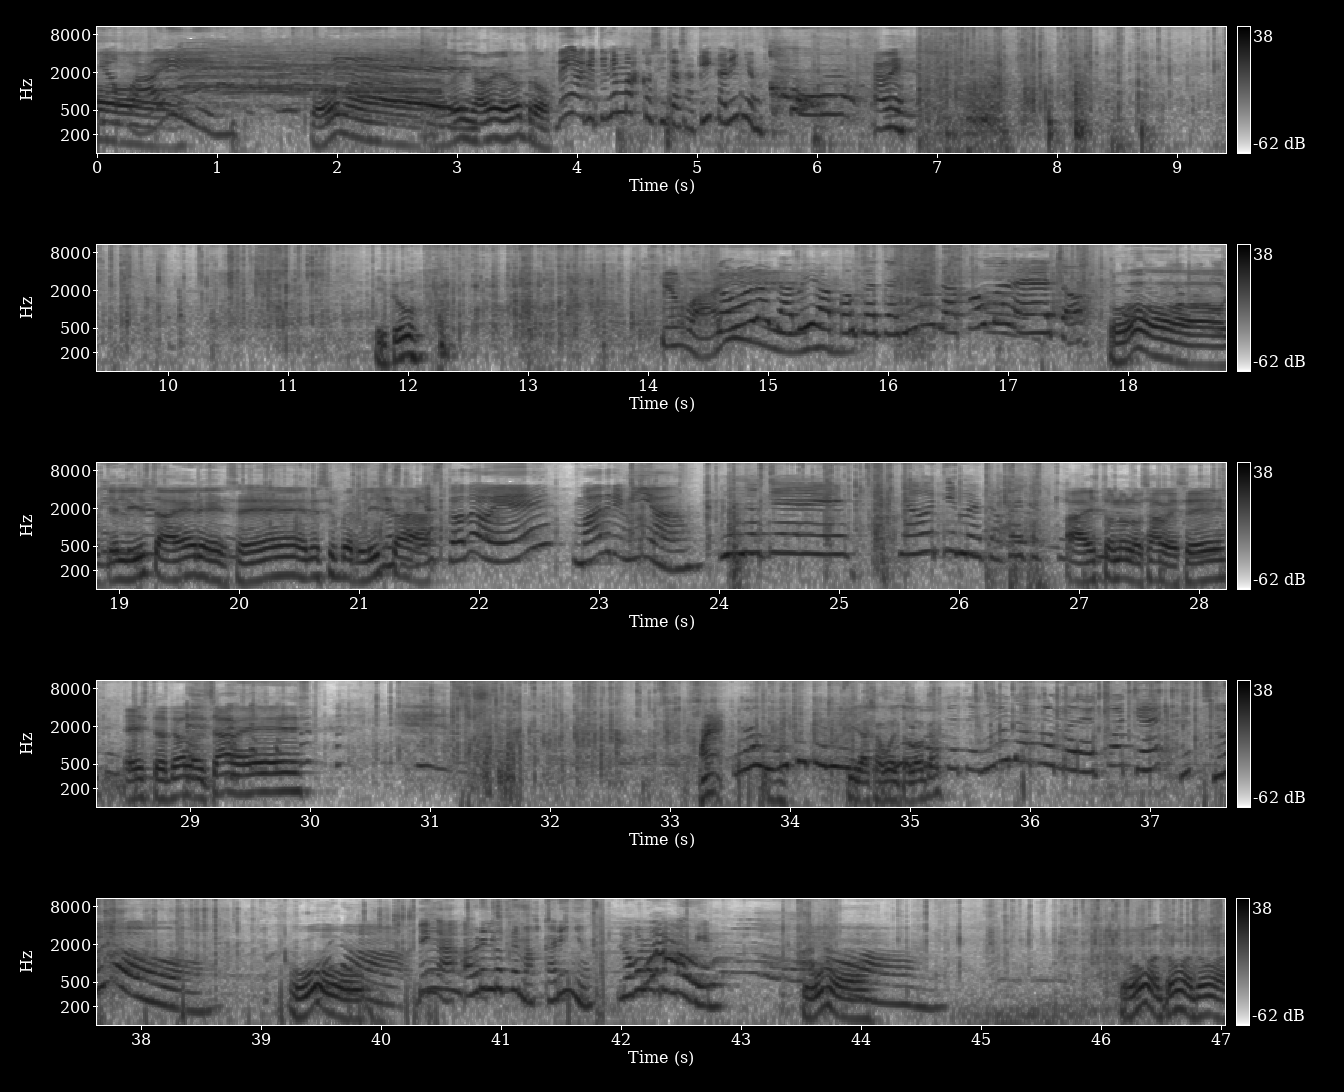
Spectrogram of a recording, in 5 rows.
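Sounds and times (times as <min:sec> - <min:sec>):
wrapping paper rustling: 0:00.0 - 0:47.0.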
